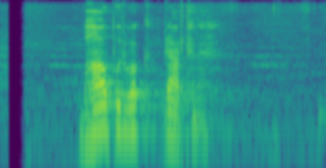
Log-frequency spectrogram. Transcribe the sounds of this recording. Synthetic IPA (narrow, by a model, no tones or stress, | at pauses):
bʱawpurwʌkprart̪ʰʌna̰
